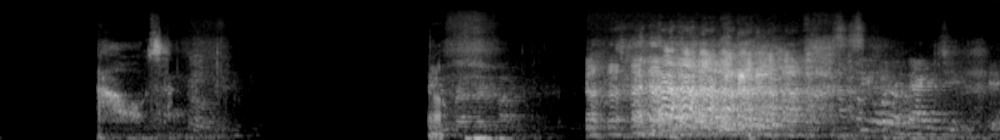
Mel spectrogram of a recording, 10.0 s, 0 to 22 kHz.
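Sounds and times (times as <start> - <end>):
person whispering: 1.0 - 2.4.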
